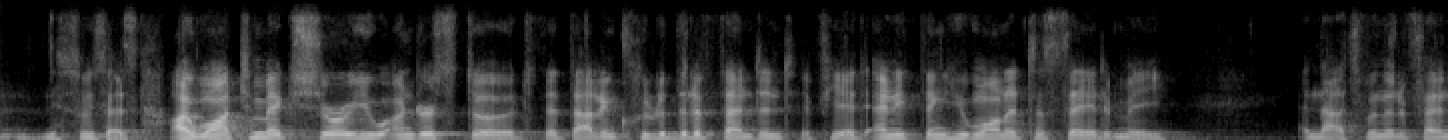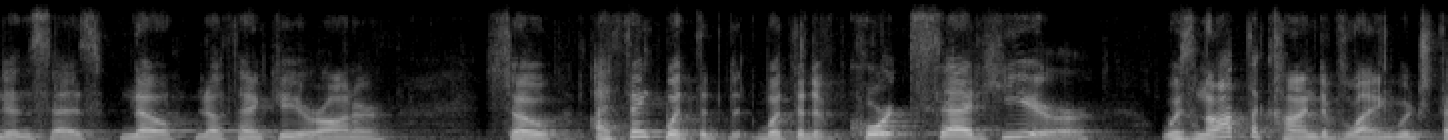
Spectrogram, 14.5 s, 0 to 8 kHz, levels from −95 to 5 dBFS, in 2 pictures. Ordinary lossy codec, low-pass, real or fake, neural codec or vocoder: Opus, 32 kbps; 7.2 kHz; real; none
